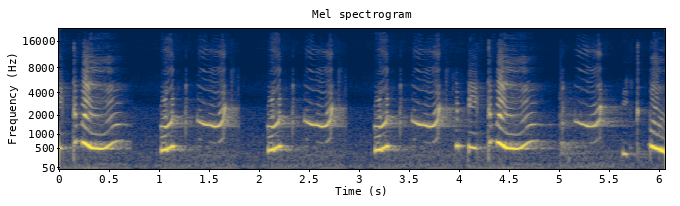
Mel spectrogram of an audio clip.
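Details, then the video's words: Cockatiel kept as a pet, whistling in short repeated phrases about once a second, each a low swooping note followed by one or two brief level whistles, with a few quick upward flicks between. "Cockatiel whistling sounds"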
